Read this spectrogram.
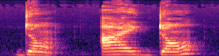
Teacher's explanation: So you're making a slight N sound, but you want to make sure that that T is stopped.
